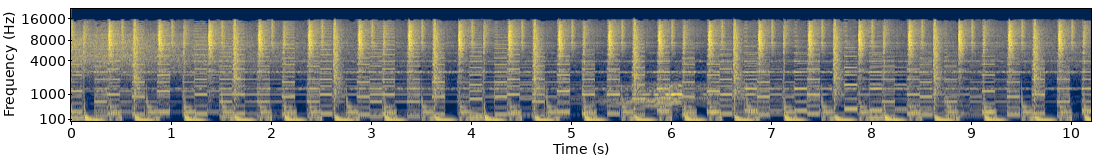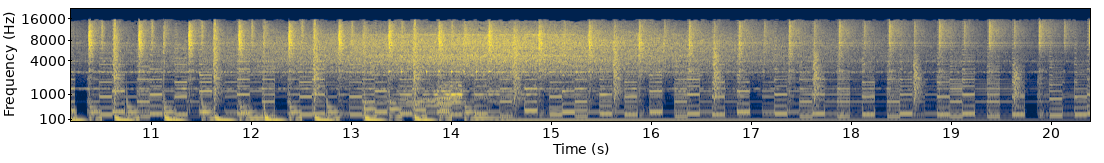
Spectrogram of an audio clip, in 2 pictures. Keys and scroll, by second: 7.4 d, 9.8-11.7 typing, 15.3 d.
